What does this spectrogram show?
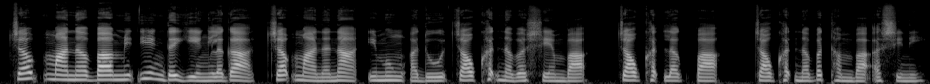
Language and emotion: Manipuri, neutral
